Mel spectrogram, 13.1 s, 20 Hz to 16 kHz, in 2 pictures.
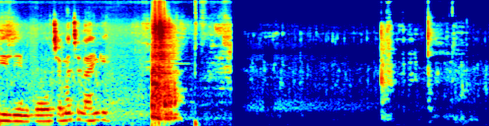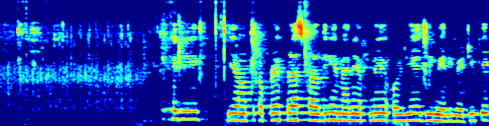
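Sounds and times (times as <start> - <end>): spoon scraping in pot: 2.7 - 8.4
faint frying sizzle: 3.2 - 9.2.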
